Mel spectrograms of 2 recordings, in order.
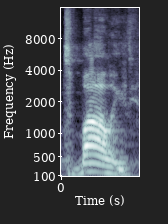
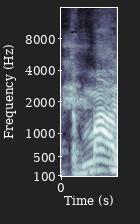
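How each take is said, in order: First: It is said with a plain American English accent. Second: It is said with a Spanish-style accent. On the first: The food is probably not very good. The speaker calls it wrong. "my tamales are whack because I'm calling them tamales" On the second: The food is probably very good. The speaker calls it right. "if somebody showed up, they're like tamales"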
